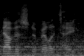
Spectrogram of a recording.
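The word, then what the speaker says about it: Navis Nobilite: Alright, I'm glad I was pronouncing Navis Nobility correct, that's good.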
